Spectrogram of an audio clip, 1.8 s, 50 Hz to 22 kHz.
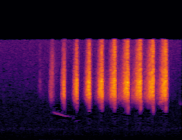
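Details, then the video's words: A single phrase of a Swiss gold grasshopper, Wildhaus, Switzerland, 7 October 2022: about ten crisp, high, scratchy pulses in quick even succession over roughly a second, over a faint steady low hum. "Podismopsis keisti -- Schweizer Goldschrecke -- Swiss Gold Grasshopper"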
